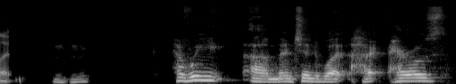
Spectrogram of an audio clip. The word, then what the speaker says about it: Harrow: was thinking about how harrow if you drop the h a lot of languages if there's an h in there before a vowel is silent anyway it's the arrow it's the toxo right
